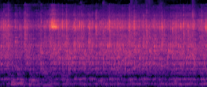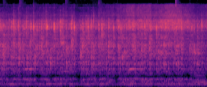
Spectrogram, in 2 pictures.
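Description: An audience applauding, a steady spatter of clapping heard through a television's speaker.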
